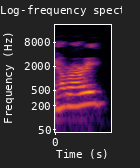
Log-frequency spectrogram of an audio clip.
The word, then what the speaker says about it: Harary: guest today is Dan Harari Harare huh am I saying it right Harare rhymes with Ferrari Ferrari Ferrari right the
